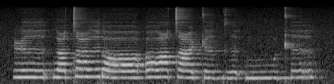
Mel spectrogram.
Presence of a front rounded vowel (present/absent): absent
